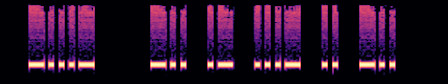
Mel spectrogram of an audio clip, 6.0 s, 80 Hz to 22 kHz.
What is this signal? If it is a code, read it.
Morse code, heard as a keyed tone, about 18 wpm, spaced as for 15 wpm, 1000 Hz. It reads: <BT> DAVID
